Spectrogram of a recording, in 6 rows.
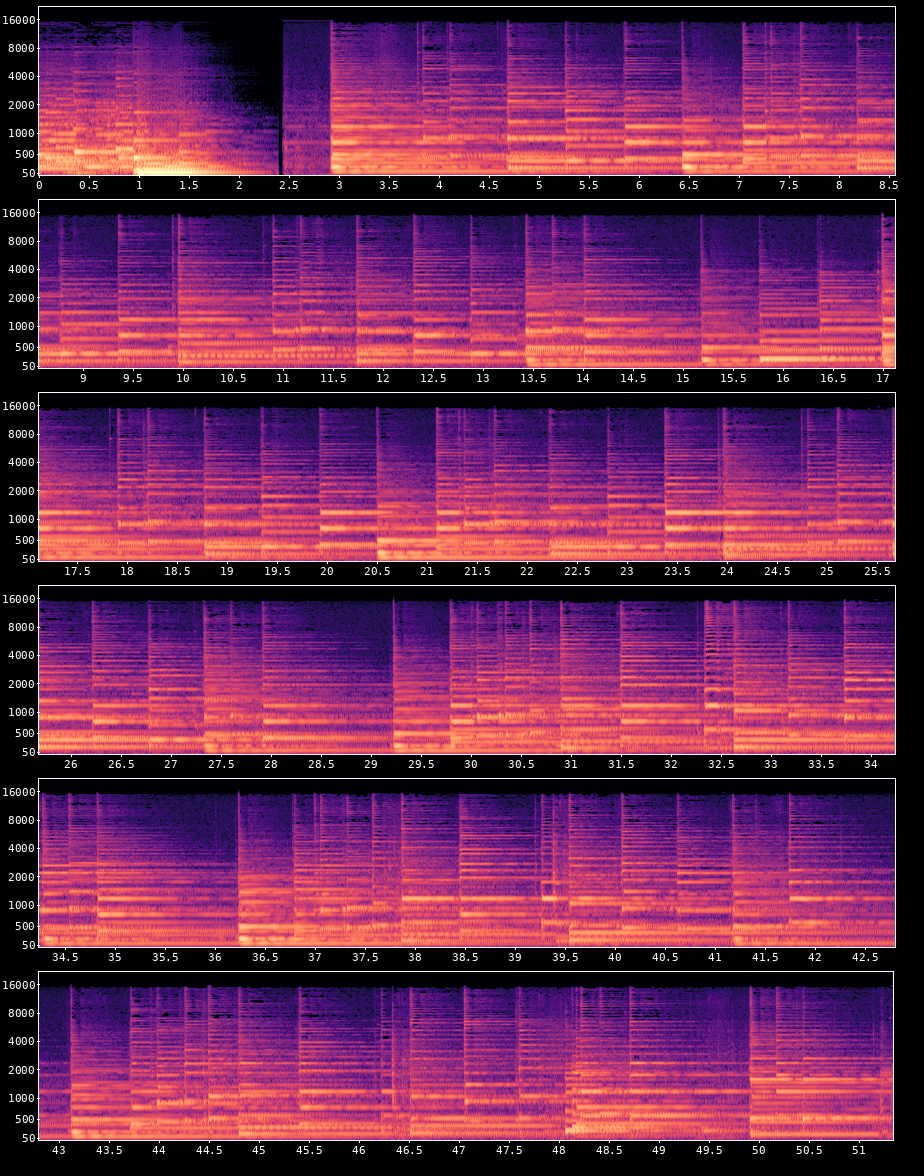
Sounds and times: Music: 0.0s - 51.3s.

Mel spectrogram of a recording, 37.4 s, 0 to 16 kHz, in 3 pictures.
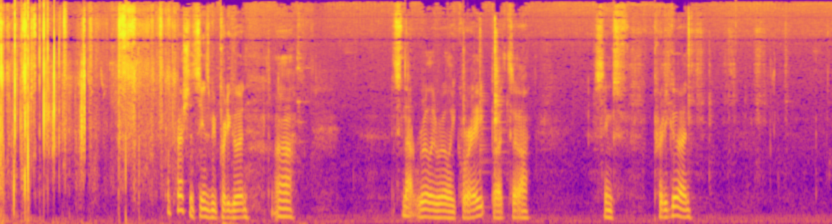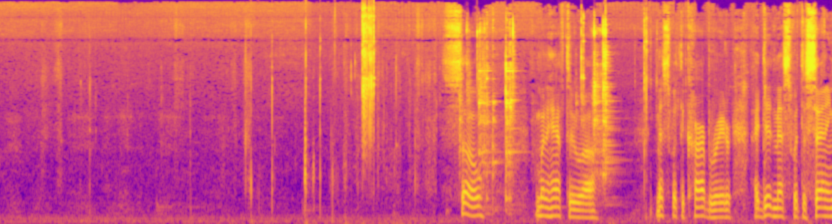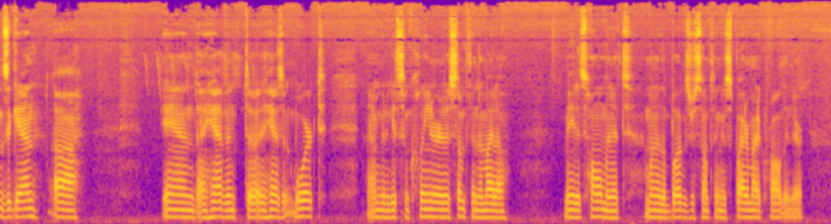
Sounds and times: Outside, rural or natural: 0.0s - 37.4s
Speech: 2.5s - 4.5s, 5.9s - 8.0s, 8.9s - 10.4s, 19.1s - 19.8s, 20.5s - 21.5s, 22.3s - 26.2s, 27.4s - 32.6s, 33.4s - 37.0s.

